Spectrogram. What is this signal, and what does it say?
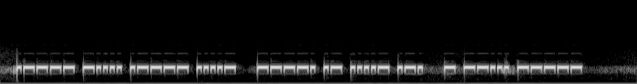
Morse code, heard as a keyed tone, about 35 wpm, 800 Hz. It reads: 1614 9A4R T70
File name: UP2L-20-CW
